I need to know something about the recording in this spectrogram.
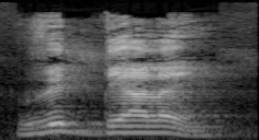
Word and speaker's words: विद्यालय: जैसे यहाँ पर द में हलंत और या द्या, विद्यालय शब्द लिया हमने, शुद्ध रूप है, लेकिन उच्चारण करते समय बहुत सारे लोगों को विद्यालय सुनता, विद्यालय उच्चारण करते हुए सुना होगा, विद्यालय विद्यालय, तो ध्यान न होकर के द्या होता है।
